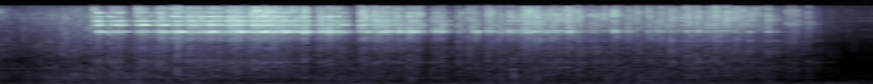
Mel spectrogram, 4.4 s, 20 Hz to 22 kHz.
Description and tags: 25-basura-cae-caneca
This is a foley of trash falling to the ground it was done with detergent on a bowl, this foley is for a college project.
